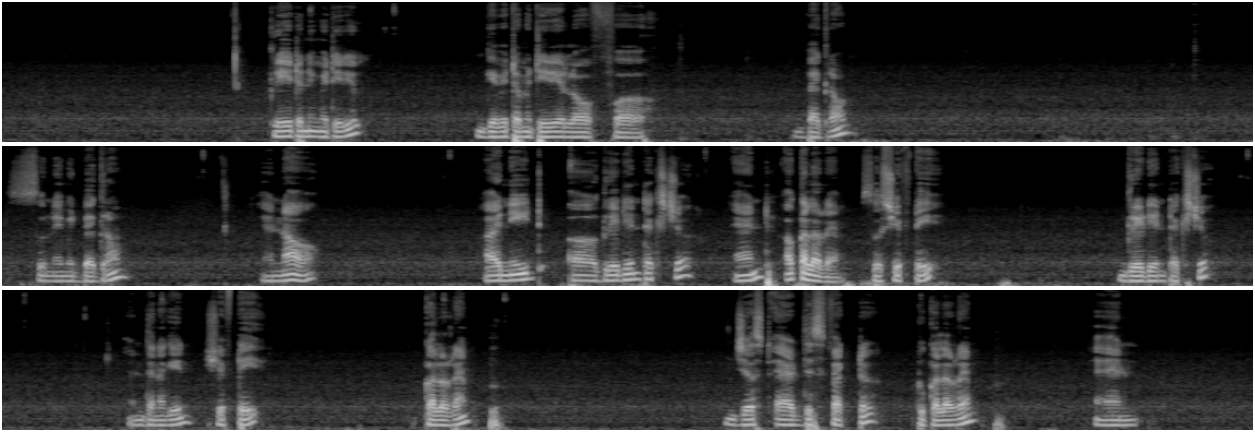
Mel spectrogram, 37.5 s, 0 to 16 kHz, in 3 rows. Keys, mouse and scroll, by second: 0.5 shift+middle click, 0.9-1.5 scroll up 1, 1.5-2.0 scroll down 1, 2.0-3.1 shift+middle drag, 3.1-15.0 drag, 34.3 click.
